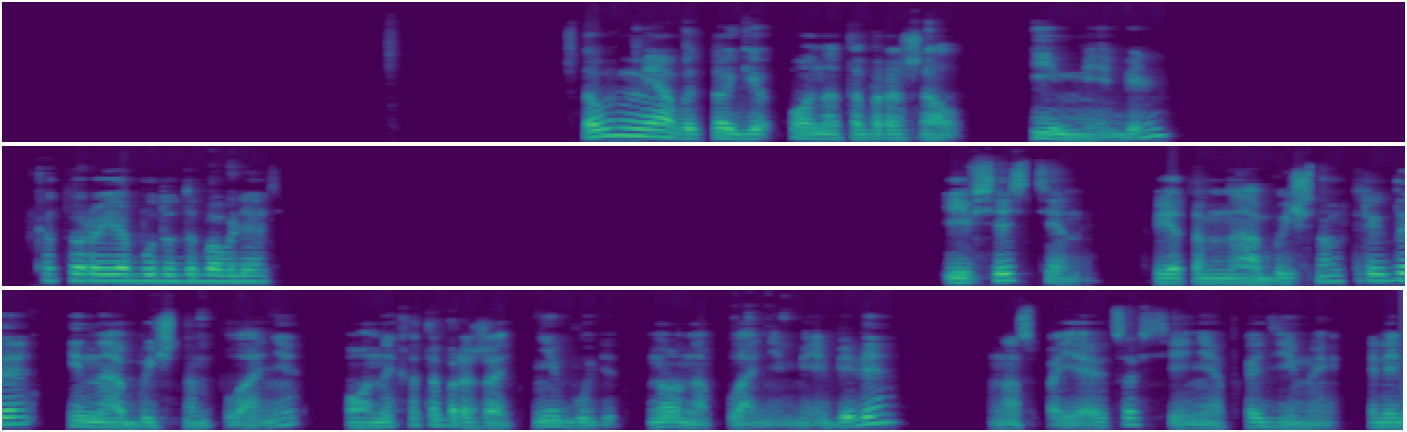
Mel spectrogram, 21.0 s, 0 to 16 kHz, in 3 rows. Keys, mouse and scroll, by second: 0.5 click, 2.1 middle click, 3.0 middle click, 4.4 click, 5.0 click, 6.1 click, 7.0 right click, 7.9 click, 8.8 right click, 9.4 click, 11.7 click, 11.9 click, 14.7 click, 14.8 click, 17.6 click, 17.7 click.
